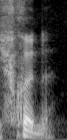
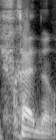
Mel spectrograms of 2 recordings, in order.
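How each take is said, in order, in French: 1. Le nom se prononce avec un 'oy'. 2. Le nom se prononce avec un 'e' simple. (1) "je dis non, on dit Freud" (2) "il me dit Fred, on dit Fred"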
